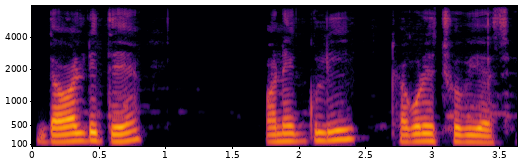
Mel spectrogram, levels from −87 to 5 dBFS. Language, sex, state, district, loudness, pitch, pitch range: Bengali, male, West Bengal, Jalpaiguri, -19 LUFS, 165 Hz, 155-225 Hz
